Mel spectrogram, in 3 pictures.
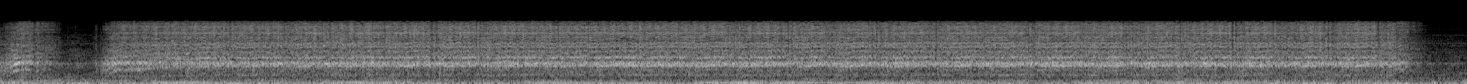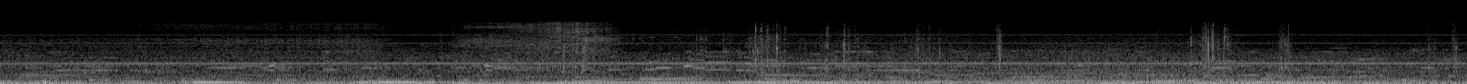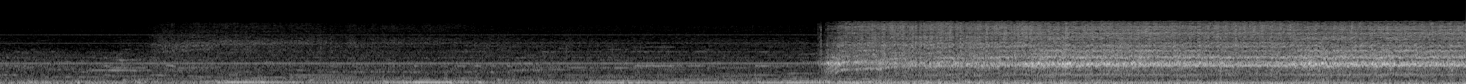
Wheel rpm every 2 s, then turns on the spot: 70, 110, 110, 120, 110, 110, 100, 10, 0, 0, 0, 0, 0, 0, 0, 0, 0, 0, 20, 110, 110, 110.
none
